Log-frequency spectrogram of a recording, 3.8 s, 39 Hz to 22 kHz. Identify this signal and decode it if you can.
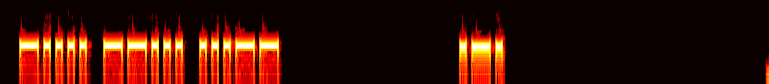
Morse code, heard as a keyed tone, about 40 wpm, 700 Hz. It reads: 673 R
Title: Worked All Europe DX Contest - QTC Exchange - 40wpm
